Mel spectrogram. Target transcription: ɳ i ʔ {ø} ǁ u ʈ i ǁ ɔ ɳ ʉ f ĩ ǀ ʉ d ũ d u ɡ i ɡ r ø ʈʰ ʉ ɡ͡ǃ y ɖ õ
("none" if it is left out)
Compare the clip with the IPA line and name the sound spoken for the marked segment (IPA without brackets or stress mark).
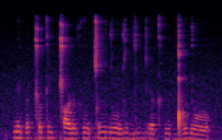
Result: ø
